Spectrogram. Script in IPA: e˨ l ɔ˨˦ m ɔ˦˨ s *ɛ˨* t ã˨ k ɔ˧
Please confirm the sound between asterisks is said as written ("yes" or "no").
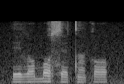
yes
